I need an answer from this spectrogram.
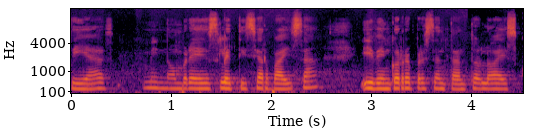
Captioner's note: in a foreign language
